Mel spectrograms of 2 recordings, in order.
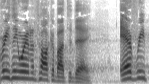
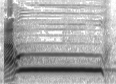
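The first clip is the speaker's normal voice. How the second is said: mock ow; 10 dB louder than usual. Reacts to own hard point.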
